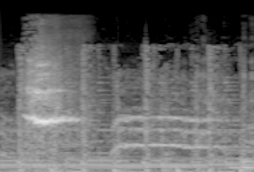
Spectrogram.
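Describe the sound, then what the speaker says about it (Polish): Car sound effect in a children's reading lesson, a vehicle approaching with a rising engine and brief tire-squeal swell, then steady tonal hum as it passes close by, ending abruptly. "Tak, to jest auto."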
